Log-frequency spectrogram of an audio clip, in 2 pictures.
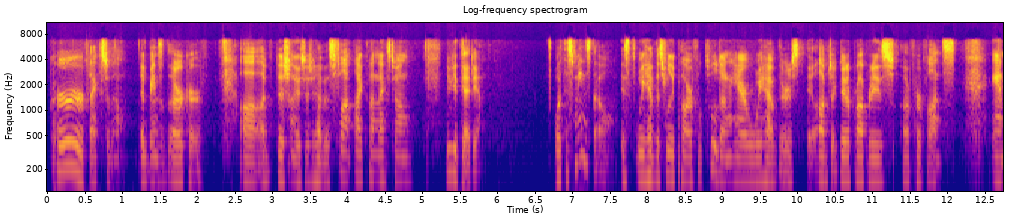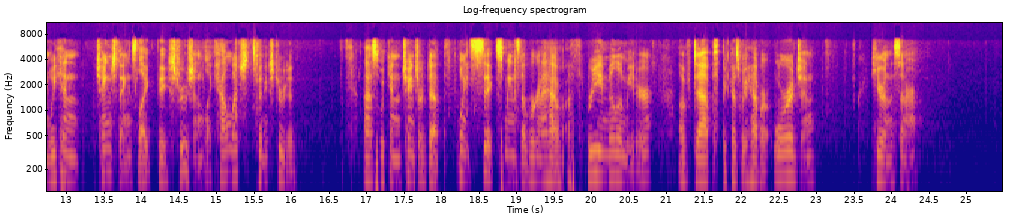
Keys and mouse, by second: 5.9 click, 14.6-19.6 drag, 20.9-22.0 shift+middle drag, 22.7 click, 24.8-25.2 shift+middle drag.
